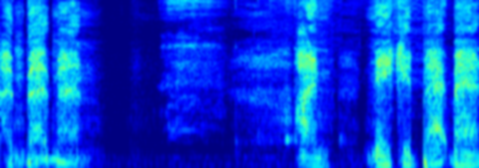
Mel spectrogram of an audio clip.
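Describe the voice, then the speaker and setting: Raspy and gravelly, a put-on character voice comes at a fairly slow pace. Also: man, very deep, low pitch for a man. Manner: dramatic.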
